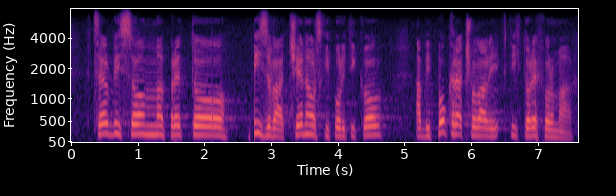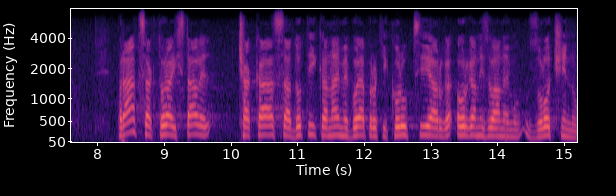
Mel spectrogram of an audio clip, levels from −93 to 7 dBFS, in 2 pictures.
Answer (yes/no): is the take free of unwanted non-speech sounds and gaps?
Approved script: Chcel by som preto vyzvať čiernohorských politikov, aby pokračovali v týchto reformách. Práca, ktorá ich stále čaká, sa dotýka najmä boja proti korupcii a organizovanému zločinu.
no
